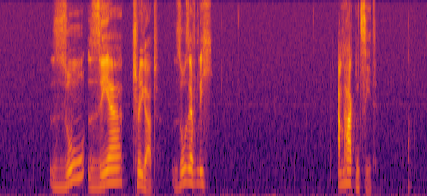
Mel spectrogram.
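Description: A middle-aged man speaks with animation close to a microphone.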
